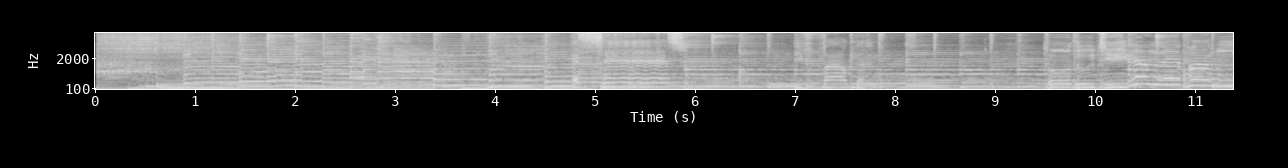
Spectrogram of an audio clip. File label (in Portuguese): locutor a voz magnifica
